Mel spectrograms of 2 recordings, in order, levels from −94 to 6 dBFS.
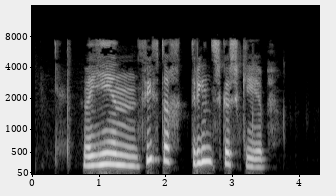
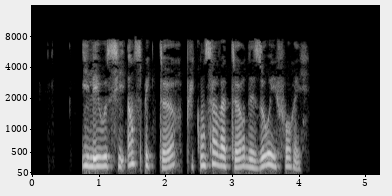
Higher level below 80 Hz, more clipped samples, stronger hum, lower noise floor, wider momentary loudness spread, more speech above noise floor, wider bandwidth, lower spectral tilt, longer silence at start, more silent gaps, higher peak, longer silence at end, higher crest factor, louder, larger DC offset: about the same, -60 dBFS vs -60 dBFS; neither; neither; second, -80 dBFS vs under -90 dBFS; about the same, 11 LU vs 11 LU; second, 65 dB vs over 71 dB; about the same, 7.8 kHz vs 7.8 kHz; about the same, -4.5 dB/octave vs -5 dB/octave; about the same, 0.75 s vs 0.75 s; neither; about the same, -2 dBFS vs -2 dBFS; second, 0.85 s vs 1.2 s; about the same, 16 dB vs 18 dB; first, -16 LUFS vs -19 LUFS; neither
